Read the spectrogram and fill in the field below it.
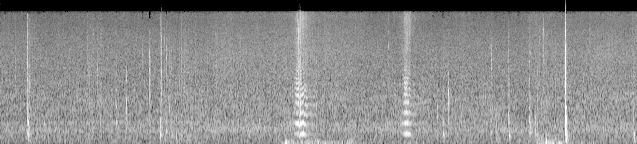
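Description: Honey bees hum steadily around an open hive, a dense droning buzz throughout with individual bees passing close to the microphone, plus occasional knocks and scrapes of hive equipment nearby; no talking.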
